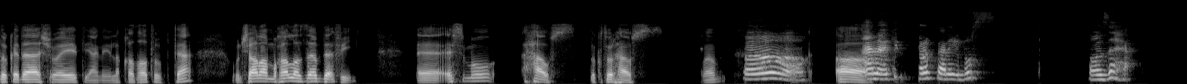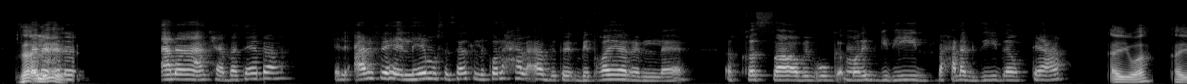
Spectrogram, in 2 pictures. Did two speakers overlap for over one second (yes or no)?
no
